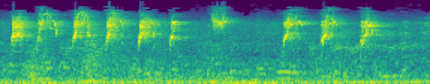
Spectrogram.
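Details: Tiny newborn monkey in Cambodia making brief high-pitched squeaks, uneven bursts of two or three notes separated by short pauses, against quiet low-frequency background noise.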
